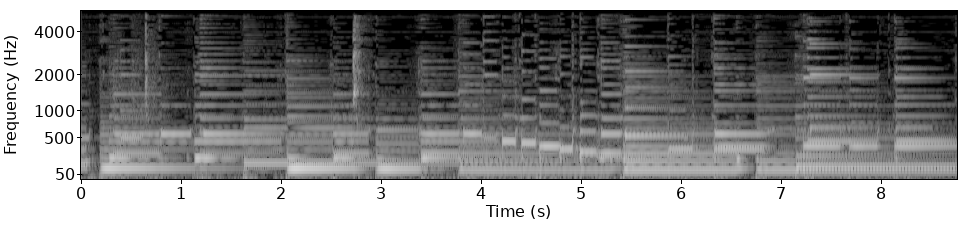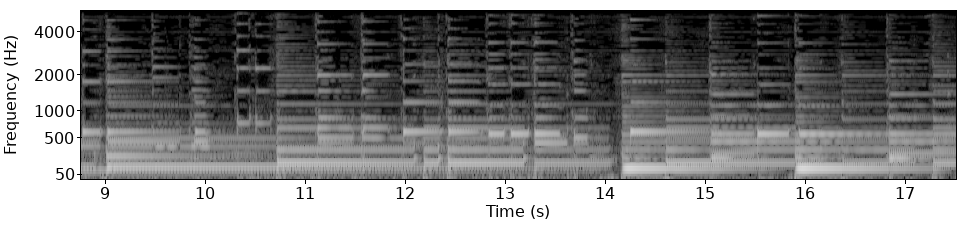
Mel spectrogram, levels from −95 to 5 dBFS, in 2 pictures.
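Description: No technical faults can be heard anywhere in the recording, and the signal stays steady and intact throughout.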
